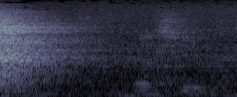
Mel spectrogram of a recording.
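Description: A single sharp sneeze bursts out at the start, a loud, breathy blast that quickly fades, followed by faint murmuring voices in the background.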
